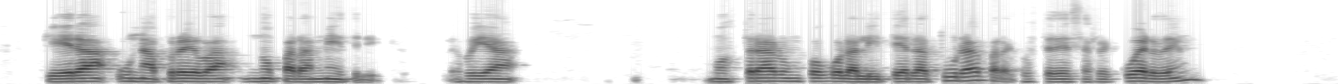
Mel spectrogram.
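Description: A young man speaks calmly over an online call.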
